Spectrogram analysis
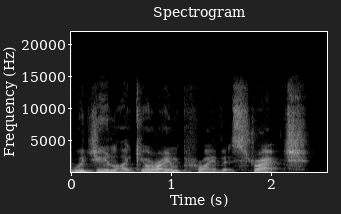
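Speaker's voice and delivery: very quiet, hushed, low-key, confidential voice. Retelling what a Haunted Mansion maid asked: imitating someone speaking quietly. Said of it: "she says to me very quietly".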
